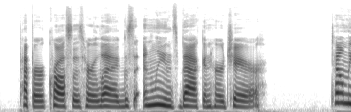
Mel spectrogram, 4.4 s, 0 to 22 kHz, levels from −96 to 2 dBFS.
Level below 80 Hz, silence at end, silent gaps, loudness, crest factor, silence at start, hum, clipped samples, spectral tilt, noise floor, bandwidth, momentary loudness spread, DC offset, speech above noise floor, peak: -68 dBFS; 0 s; none; -23 LUFS; 16 dB; 0.3 s; none; under 0.1%; -5.5 dB/octave; -76 dBFS; 12.5 kHz; 9 LU; under 0.1%; 53 dB; -6 dBFS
